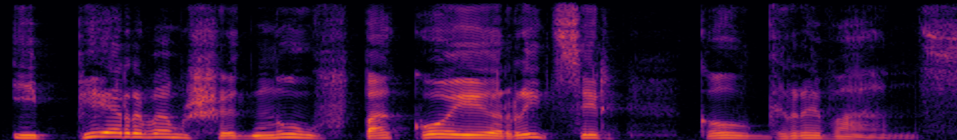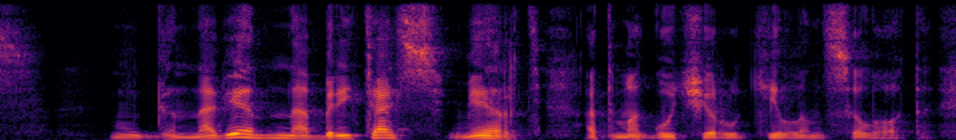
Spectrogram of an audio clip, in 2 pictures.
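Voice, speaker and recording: A man narrating an audio play as a dramatic storyteller, theatrical and measured. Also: medium pitch.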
